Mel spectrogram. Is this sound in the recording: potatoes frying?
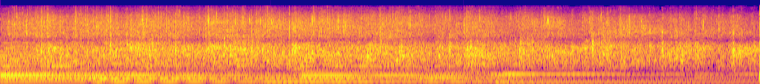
no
